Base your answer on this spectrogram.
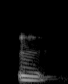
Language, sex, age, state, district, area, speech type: Manipuri, female, 45-60, Manipur, Kangpokpi, rural, conversation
